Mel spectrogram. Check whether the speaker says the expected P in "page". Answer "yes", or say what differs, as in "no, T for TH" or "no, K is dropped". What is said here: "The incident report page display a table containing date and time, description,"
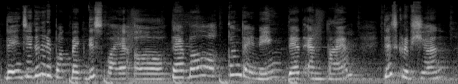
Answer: no, B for P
